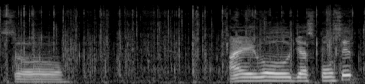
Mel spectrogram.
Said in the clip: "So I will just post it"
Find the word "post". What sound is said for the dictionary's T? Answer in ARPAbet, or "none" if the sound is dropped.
none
